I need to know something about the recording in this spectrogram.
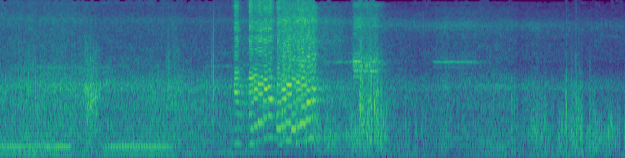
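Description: Busy street traffic: vehicle engines running, with a horn sounding twice in the first two seconds and a louder horn blaring briefly about two and a half seconds in.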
